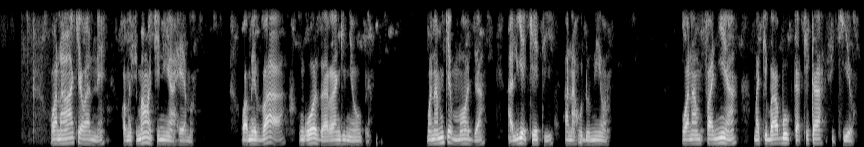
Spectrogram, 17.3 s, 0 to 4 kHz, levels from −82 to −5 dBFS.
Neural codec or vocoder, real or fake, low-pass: none; real; 3.6 kHz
